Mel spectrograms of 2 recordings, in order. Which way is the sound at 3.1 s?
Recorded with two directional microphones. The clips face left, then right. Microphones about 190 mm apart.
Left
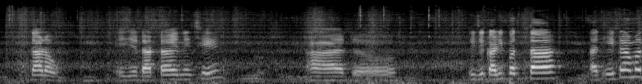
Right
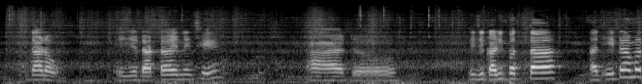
10° right (ahead or behind).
